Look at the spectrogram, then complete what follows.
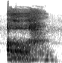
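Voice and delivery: loud, rough groan; exasperated ugh. Real, not acted. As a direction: groan it out, overwhelmed by fandom. Overwhelmed by her shipping obsession.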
